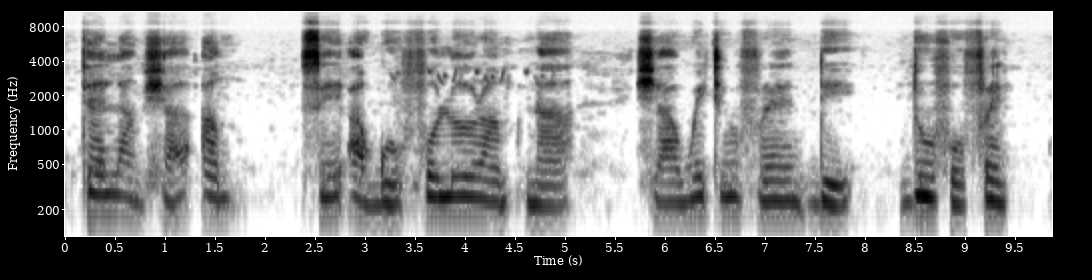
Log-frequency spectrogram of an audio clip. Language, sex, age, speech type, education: Nigerian Pidgin, male, 30-45, spontaneous, tertiary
